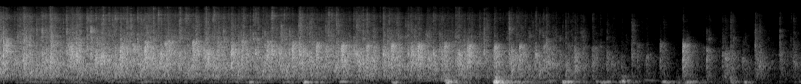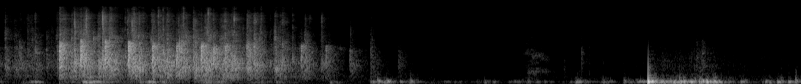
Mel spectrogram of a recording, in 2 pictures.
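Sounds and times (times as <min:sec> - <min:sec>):
audience applause welcoming the speaker: 0:00.0 - 0:11.8.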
